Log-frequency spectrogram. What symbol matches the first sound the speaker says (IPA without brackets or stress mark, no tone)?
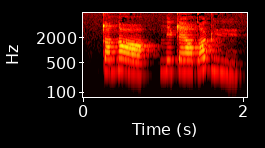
ʈ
